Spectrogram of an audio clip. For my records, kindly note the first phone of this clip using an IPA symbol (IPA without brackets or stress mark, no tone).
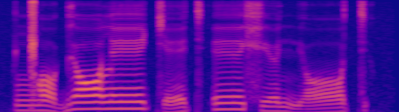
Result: ŋ͡ǁ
